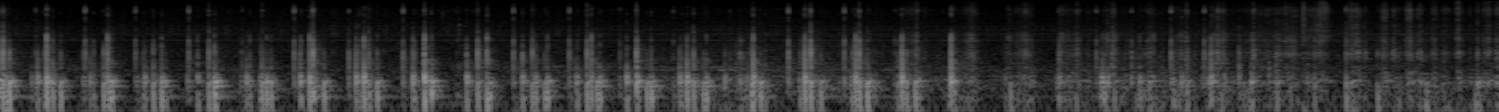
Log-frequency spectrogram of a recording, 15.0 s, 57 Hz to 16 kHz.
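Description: Long nails scratch and tap the smooth footbed of a white rubber flip-flop with a red strap. The result is a dense run of short, dry scrapes and soft ticks over a low rubbery hum near 270 Hz. The sounds are quick and close together, with almost no ring.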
